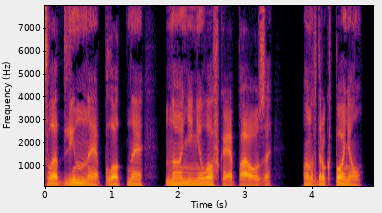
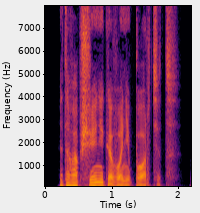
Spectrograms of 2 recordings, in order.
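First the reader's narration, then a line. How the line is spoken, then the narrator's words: Sighing. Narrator (Russian): вздохнула Наталья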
